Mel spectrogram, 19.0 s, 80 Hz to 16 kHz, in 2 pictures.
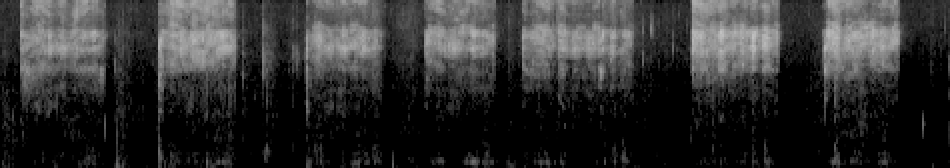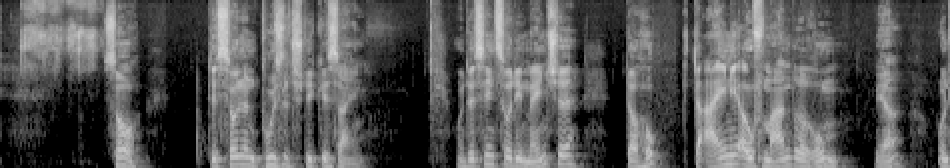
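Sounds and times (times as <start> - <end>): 
pen or marker scratching across a surface drawing a diagram: 0.2 - 2.4, 3.1 - 9.0, 9.8 - 10.6
speech: 10.6 - 11.0, 11.6 - 13.3, 14.1 - 19.0.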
